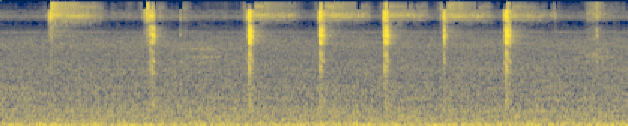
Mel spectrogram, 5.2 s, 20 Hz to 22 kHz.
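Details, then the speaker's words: Sony TC-K650ES cassette deck after cleaning and restoration; previously a whining scream from a dry gear shaft needing lubrication, now a low steady motor hum with light mechanism ticks, no squeal in any position. "i spent like 40 minutes cleaning up now it's nice you see it's not screaming him in any position so we did it"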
